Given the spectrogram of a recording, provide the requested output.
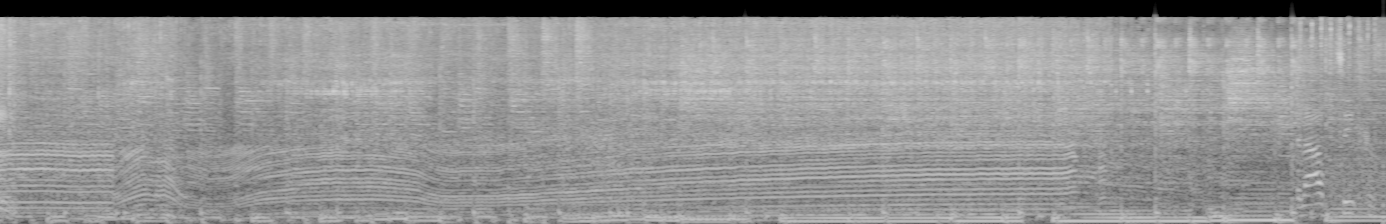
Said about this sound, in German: Burnout im Schnee.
